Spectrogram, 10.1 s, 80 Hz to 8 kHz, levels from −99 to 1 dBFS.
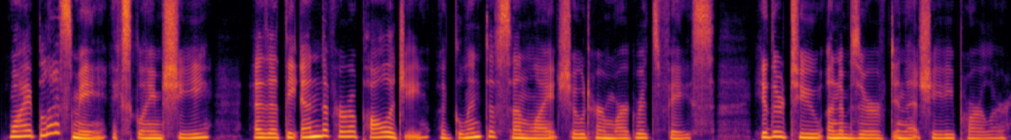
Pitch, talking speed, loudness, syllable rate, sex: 225 Hz, 155 wpm, -20 LUFS, 4.8 syllables/s, female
